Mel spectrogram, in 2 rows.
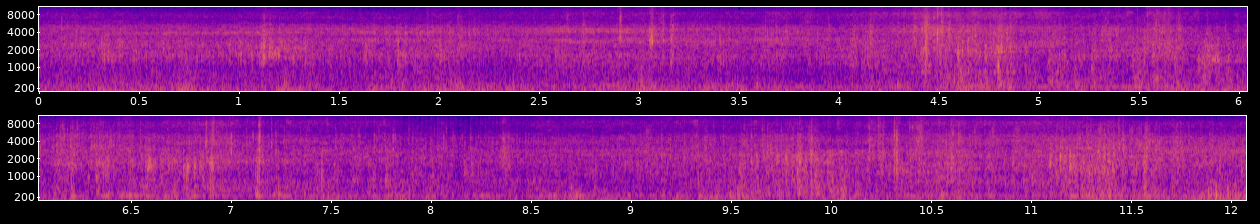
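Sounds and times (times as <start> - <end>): bike clicks and rattles: 0.0 - 12.0
wind buffeting microphone: 0.0 - 12.0
tyres rolling on dirt: 0.2 - 12.0.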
